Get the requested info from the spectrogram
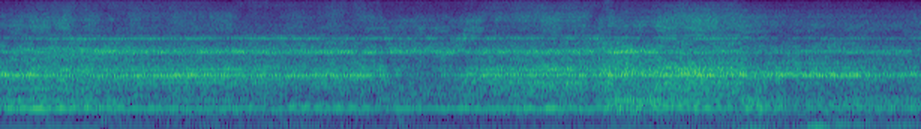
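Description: Cordless pressure washer running, its battery-powered pump giving a steady whine over the hiss of water sprayed in the gentle, wide rinse pattern.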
